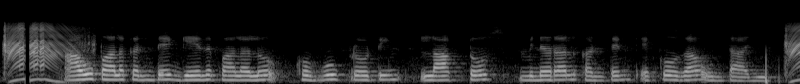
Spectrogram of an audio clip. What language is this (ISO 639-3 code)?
tel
